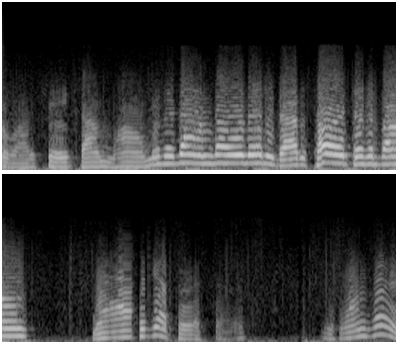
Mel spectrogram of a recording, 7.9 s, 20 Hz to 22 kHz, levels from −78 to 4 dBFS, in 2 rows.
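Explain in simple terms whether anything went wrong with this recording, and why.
Between 4.98 and 5.44 s the audio turns choppy and robotic. This is repeated packet loss (robotic sound): chunks of the call arrived too late or not at all, five times in under half a second, the longest hole about 60 ms. Each time the receiver stretched the last bit of sound to cover the gap, so roughly a third of that stretch is patched rather than real. The close spacing of the holes is what makes it sound mechanical instead of like one brief blip.

Later there are three isolated hiccups, at 5.82 to 5.91 s, 6.67 to 6.71 s, and 6.89 to 6.93 s. Each is short concealed packet loss, where about 20 ms of audio went missing and was filled by briefly carrying the previous sound forward before blending back in. These come across as a quick smear or wobble. The first one also drops a sliver of the real audio. They differ from the earlier robotic patch because each is a single gap standing alone, not a rapid string of them. 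The call connection itself, which carries nothing above 8 kHz, is not at fault here.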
